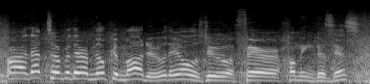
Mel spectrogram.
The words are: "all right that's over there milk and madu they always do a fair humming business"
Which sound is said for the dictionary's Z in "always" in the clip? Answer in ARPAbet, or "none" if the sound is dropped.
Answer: Z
